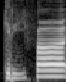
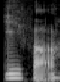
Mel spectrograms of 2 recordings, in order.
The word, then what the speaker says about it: Gifa: episode I don't remember her name isn't gria it's GFA yeah we added an r and we're sorry for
